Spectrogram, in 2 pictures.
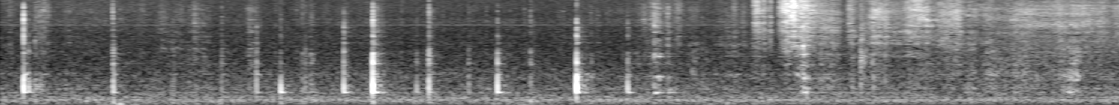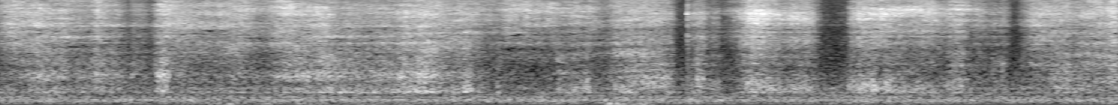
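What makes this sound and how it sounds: Fingertips and short nails tap the painted surface and edge of a solid, round, flat wooden pendulum board, plate-sized and painted black and cream with letters, held close to the mic. About four seconds of sharp, dry taps with almost no ring give way to steady scratching and rubbing across the painted surface for the rest of the clip.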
